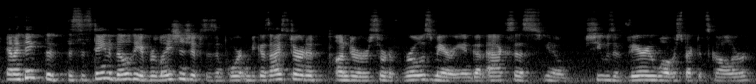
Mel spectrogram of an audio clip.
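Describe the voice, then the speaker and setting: A woman's voice: medium pitch, fairly even intonation, fast talker, hardly any pauses, low-quality recording. A middle-aged woman lectures informally at a lunch seminar, thinking aloud with frequent restarts. She projects a big voice across the room. A faint background noise sits under her speech. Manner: conversational, frequent restarts, raises her voice to be heard. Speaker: criminology professor. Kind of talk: informal academic talk to a small group.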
